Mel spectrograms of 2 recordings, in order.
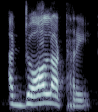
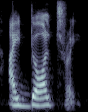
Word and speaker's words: idolatry: meanings of adultery is a dollar tree is is adultery adultery adultery i'm sorry for the mispronunciation it's idolatry that is given attention to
